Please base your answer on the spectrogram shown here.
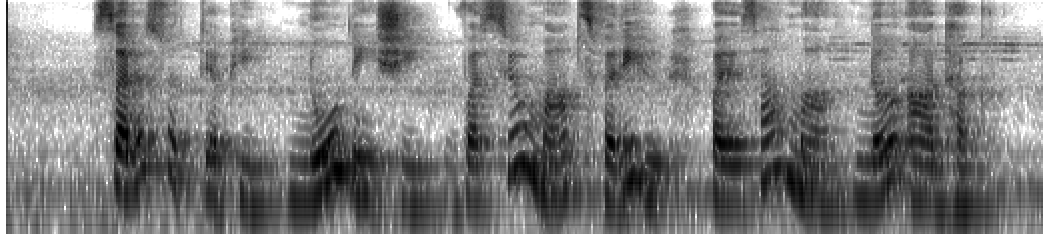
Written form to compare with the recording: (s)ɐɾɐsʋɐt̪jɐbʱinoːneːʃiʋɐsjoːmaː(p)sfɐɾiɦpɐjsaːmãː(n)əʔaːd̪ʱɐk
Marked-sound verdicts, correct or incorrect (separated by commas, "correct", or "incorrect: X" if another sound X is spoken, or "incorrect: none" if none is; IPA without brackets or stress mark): correct, correct, correct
